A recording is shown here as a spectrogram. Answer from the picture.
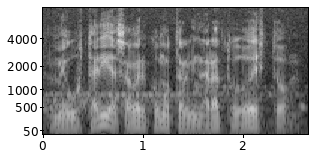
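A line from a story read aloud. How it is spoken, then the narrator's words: Plain. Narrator (Spanish): dijo el cocinero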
